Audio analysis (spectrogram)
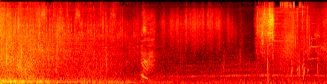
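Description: A Confringo fire-blast spell in Hogwarts Legacy, cast in the Room of Requirement, bursts loud and close at the start, then rumbles away into quieter in-game ambience with a few small later sounds.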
